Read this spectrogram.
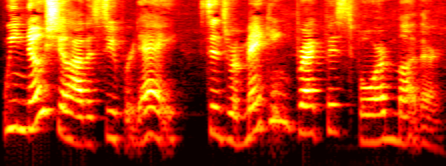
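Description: A woman with a high voice reads a picture book to small children. Her delivery is very slow and sing-song, with a noticeable creak in the voice. She places each phrase deliberately, as a teacher would. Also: expressive. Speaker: teacher reading aloud. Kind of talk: picture-book read-aloud for young children.

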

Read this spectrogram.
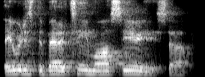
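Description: A young man, a basketball player, answering questions at a postgame press conference, halting and repeating words with many fillers. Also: fairly high pitch, steady tone, mellow, roomy sound. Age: young adult. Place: press room in front of a backdrop.

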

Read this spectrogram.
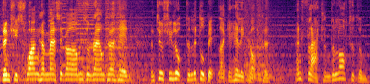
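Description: A man's voice: sits high, normal speed. An older man reading a grisly comic children's story in a theatrical, suspenseful manner. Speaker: author reading his own story. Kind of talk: dramatic children's horror-comedy storytelling. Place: book-lined room indoors. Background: music.

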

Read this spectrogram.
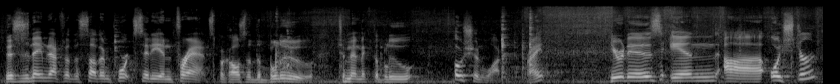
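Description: An American man in middle age hosts a live TV sales pitch. He talks in a folksy, effusive way, at a medium pitch, selling from a studio kitchen. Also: animated, normal speed, a bit bright, a little hiss or hum. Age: middle-aged. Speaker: shopping channel host.

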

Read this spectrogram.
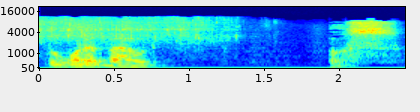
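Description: A male actor plays a younger servant in a radio drama. He is irreverent, probing and a bit uneasy, in a mid-pitched voice over faint ambient noise. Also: fairly even intonation, takes it slowly, close to an everyday voice. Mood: questioning.

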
